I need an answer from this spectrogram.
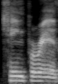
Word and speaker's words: KIIN 9 Perez: You can type in KIIN 9 Perez, my last name, and that's spelled KIIN 9 PEREZ, which is King Perez.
